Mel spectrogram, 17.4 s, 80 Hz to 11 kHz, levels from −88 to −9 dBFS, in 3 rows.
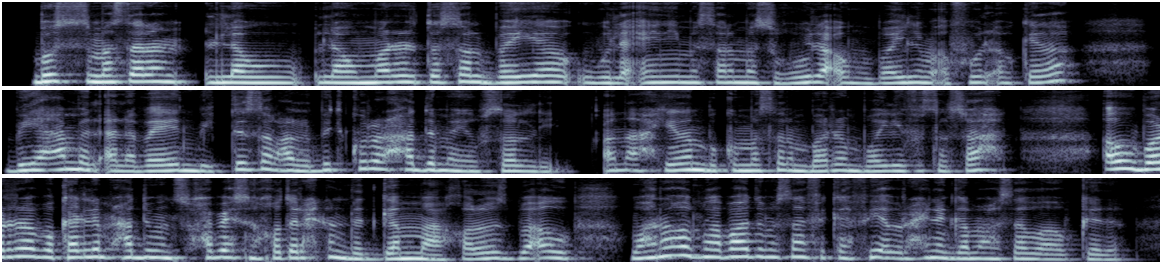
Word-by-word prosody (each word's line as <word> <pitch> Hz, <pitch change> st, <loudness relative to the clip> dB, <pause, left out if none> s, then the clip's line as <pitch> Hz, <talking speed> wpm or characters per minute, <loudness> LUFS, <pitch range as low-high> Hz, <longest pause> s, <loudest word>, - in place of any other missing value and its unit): بُص، 260 Hz, +1 st, +3 dB
مثلا 250 Hz, 0 st, +4 dB
لو 215 Hz, -1 st, +3 dB
لو 220 Hz, -1 st, +3 dB
مرّة 230 Hz, +3 st, +5 dB
اتّصل 235 Hz, +1 st, 0 dB
بيّا 230 Hz, +3 st, +2 dB
ولقاني 215 Hz, +1 st, -2 dB
مثلا 225 Hz, 0 st, -2 dB
مشغولة 215 Hz, +1 st, -1 dB
أو 215 Hz, -, -4 dB
موبايلي 205 Hz, +2 st, -2 dB
مقفول 215 Hz, +2 st, -6 dB
أو 210 Hz, 0 st, -9 dB
كده، 255 Hz, +8 st, -4 dB, 0.4 s
بيعمل 240 Hz, +4 st, +2 dB
قلبان، 205 Hz, +2 st, 0 dB
بيتصل 250 Hz, +7 st, -2 dB
على 220 Hz, -2 st, 0 dB
البيت 240 Hz, +4 st, -4 dB
كُلّه 290 Hz, +3 st, -2 dB
لحد 250 Hz, -3 st, 0 dB
ما 230 Hz, -2 st, +1 dB
يوصل 195 Hz, +1 st, -3 dB
لي. 190 Hz, 0 st, -8 dB, 0.2 s
أنا 225 Hz, 0 st, -4 dB
أحيانًا 230 Hz, +3 st, +2 dB
باكون 220 Hz, 0 st, -1 dB
مثلًا 220 Hz, 0 st, 0 dB
برّه، 205 Hz, +3 st, -3 dB
موبايلي 205 Hz, -1 st, -2 dB
فصل 205 Hz, -1 st, -10 dB
شحن 225 Hz, +5 st, -4 dB, 0.5 s
أو 285 Hz, +2 st, +5 dB
برّه 275 Hz, +4 st, +5 dB
باكلّم 265 Hz, 0 st, +2 dB
حد 255 Hz, 0 st, +1 dB
من 250 Hz, -2 st, +3 dB
صحابي 255 Hz, +2 st, -2 dB
عشان 245 Hz, -3 st, -2 dB
خاطر 235 Hz, +2 st, -1 dB
إحنا 245 Hz, 0 st, 0 dB
بنتجمّع 210 Hz, -1 st, +2 dB
خلاص 205 Hz, +5 st, -3 dB
بقى 230 Hz, +2 st, -2 dB
و 225 Hz, -, -5 dB, 0.3 s
وهنقعد 310 Hz, +8 st, +3 dB
مع 285 Hz, -1 st, +2 dB
بعض 290 Hz, +1 st, +3 dB
مثلا 280 Hz, 0 st, -1 dB
في 255 Hz, -1 st, -10 dB
كافية 250 Hz, +2 st, -4 dB
أو -, -, -5 dB
رايحين 230 Hz, +3 st, -3 dB
الجامعة 220 Hz, -3 st, -1 dB
سوا 210 Hz, -2 st, -4 dB
أو 185 Hz, 0 st, -10 dB
كده، 180 Hz, -1 st, -9 dB
225 Hz, 200 wpm, -23 LUFS, 210-250 Hz, 0.5 s, مرّة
